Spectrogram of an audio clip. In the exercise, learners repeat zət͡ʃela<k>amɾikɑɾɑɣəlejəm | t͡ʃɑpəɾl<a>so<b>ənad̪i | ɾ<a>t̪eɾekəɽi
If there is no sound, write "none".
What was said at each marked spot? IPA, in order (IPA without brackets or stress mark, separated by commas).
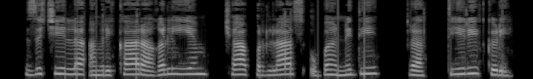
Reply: ʔ, ɑ, b, ɑ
